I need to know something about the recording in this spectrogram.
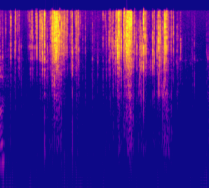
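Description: Foil wrapper of a Yu-Gi-Oh booster pack crinkling and tearing as it is opened by hand, in two rustling bursts, about a second in and again from about two and a half seconds in.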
